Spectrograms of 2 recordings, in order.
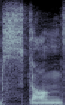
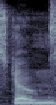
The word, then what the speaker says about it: scones: the existence of sces is it SC or SC it's uh it's both but it depends where you're from um I my dialect calls them scon but they really probably are pronounced scones scon scon The Sounds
